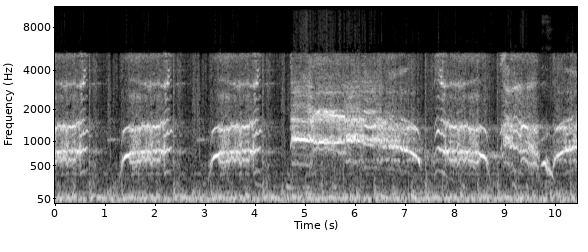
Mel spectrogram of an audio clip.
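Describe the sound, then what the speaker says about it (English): Shy Guy monster from a Roblox horror game letting out loud, harsh, wavering screams in repeated bursts of about a second each, with one longer drawn-out shriek in the middle, no talking. "When you see him, he'll play his scream animation"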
